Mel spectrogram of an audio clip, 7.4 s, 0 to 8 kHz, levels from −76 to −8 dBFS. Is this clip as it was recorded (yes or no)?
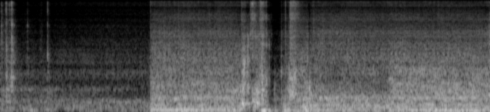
no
